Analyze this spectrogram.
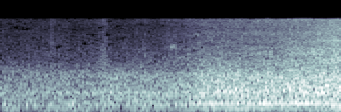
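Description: Car drive-by sound effect: an engine's whoosh builds steadily in loudness over a second and a half, with no voices.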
